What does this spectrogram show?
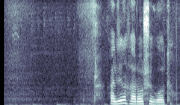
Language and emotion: Russian, neutral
